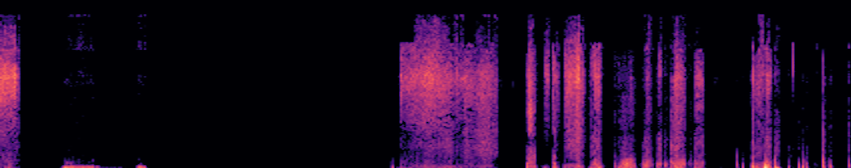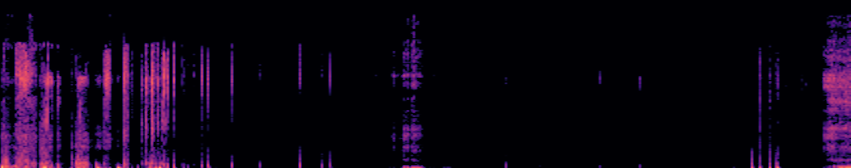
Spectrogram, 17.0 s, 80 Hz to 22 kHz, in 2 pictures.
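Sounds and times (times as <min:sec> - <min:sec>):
scratching and rustling: 0:04.4 - 0:10.4.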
